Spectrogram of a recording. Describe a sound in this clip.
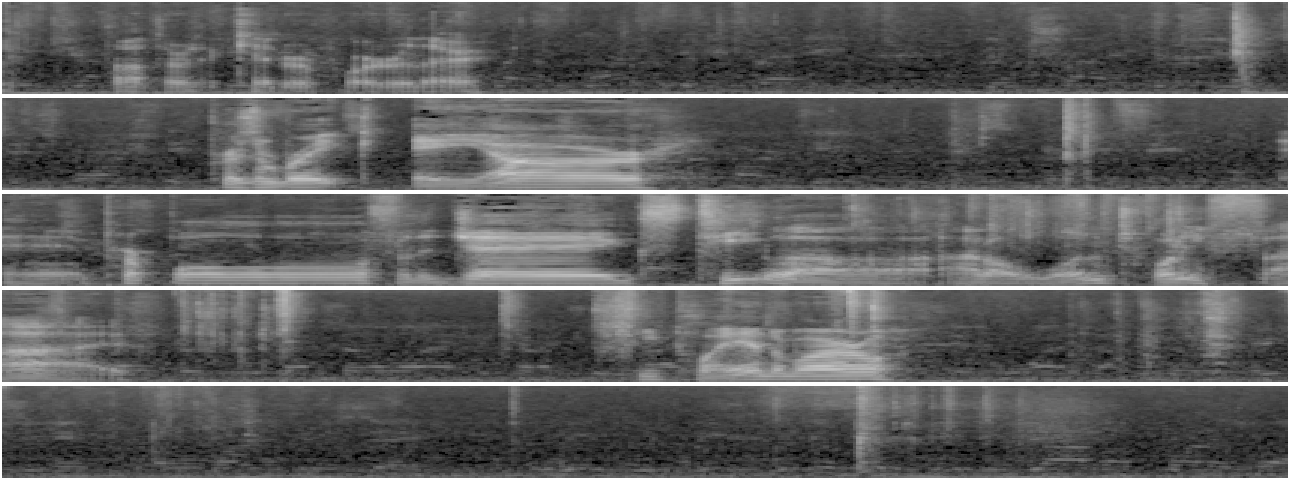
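Trading cards shuffle and rustle in hands.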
